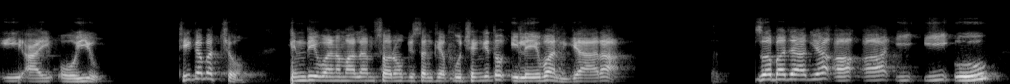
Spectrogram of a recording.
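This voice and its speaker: A man teaching Hindi grammar in an online class, slowly drilling letter sounds and quizzing his students. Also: high voice, pushed and bright.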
